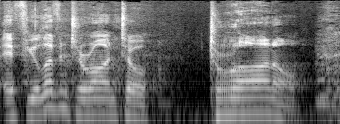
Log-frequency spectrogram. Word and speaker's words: Toronto: Or, if you live in Toronto, Toronto. That's how they say it in Toronto. They don't call it Toronto. They say, when you say, where are you from? They say, oh, I'm from Toronto.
